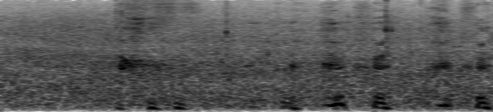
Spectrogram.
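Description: Steady rush of surf breaking and washing up the beach, with a few indistinct spoken sounds from about half a second in.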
